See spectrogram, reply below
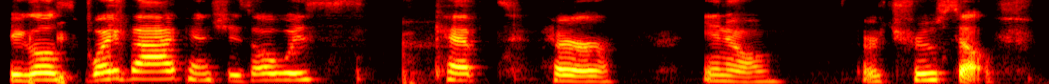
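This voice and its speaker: Speaking slowly in a voice on the high side, a middle-aged Colombian woman who helped found a band chats casually in an interview, thinking out loud with many fillers and restarts. The recording has no room sound.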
